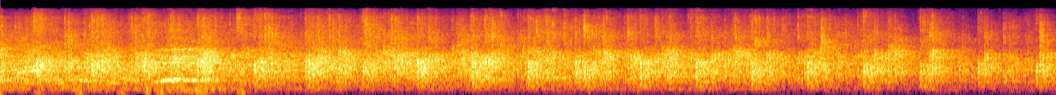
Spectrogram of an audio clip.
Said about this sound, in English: And I'm telling you, we ought to clap our hands unto the Lord because I thank God for that.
